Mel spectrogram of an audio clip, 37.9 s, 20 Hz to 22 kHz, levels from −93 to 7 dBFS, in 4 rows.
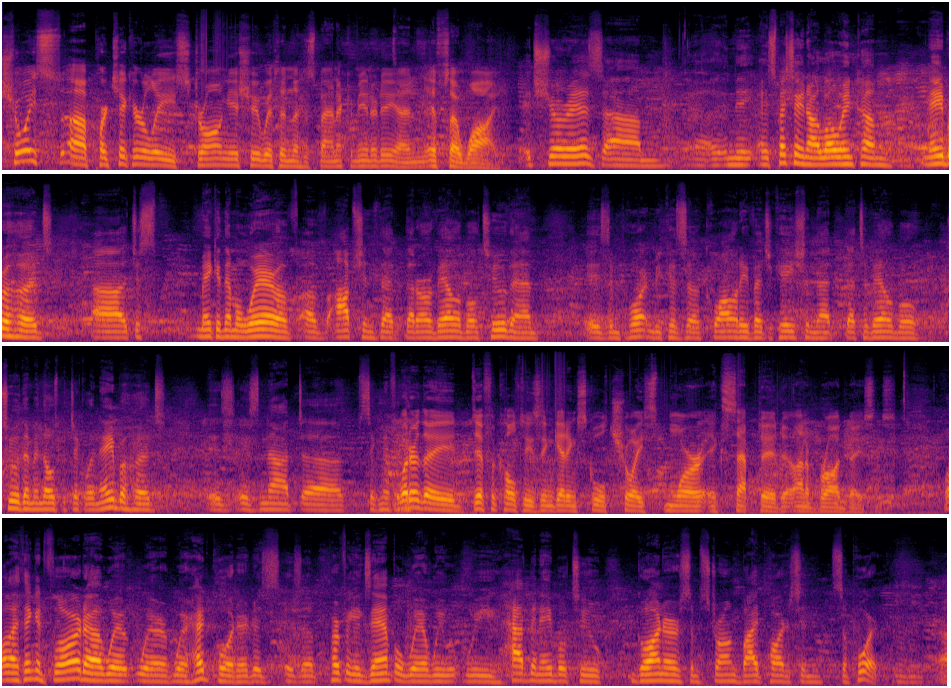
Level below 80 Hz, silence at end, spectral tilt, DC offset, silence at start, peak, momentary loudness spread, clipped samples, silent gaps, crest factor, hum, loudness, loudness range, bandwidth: -54 dBFS; 0 s; -6 dB/octave; under 0.1%; 0 s; -2 dBFS; 14 LU; under 0.1%; none; 18 dB; none; -21 LUFS; 5 LU; 14.5 kHz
